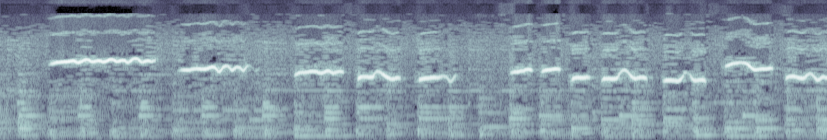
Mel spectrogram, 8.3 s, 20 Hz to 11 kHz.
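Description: A person whistling a wavering blues melody in short phrases over boogie-woogie piano and guitar accompaniment, on a 1935 blues recording.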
